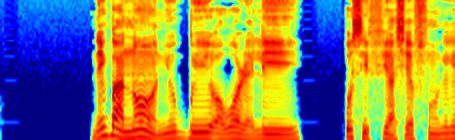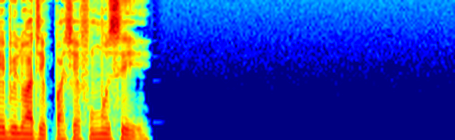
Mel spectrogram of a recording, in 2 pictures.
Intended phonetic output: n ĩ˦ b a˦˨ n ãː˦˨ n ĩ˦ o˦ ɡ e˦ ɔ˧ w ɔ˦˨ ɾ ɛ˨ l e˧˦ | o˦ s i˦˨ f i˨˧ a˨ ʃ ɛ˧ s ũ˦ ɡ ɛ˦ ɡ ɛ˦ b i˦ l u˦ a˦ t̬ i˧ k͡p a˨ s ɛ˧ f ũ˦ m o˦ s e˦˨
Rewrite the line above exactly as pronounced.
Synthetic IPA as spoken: n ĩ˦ ɡ͡b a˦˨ n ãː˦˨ n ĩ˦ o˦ ɡ͡b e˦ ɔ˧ w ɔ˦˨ ɾ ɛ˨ l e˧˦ | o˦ s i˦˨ f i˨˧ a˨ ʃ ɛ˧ f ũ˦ ɡ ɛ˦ ɡ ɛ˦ b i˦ l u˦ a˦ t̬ i˧ k͡p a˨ ʃ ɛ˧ f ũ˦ m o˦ s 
